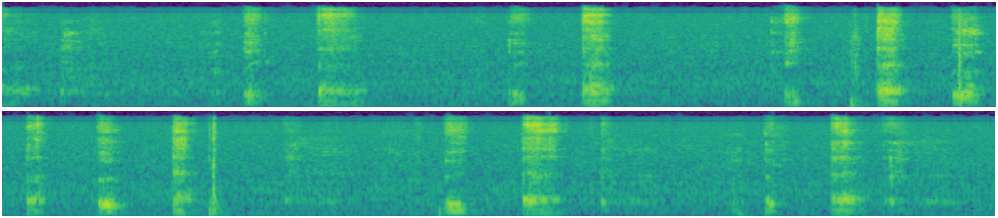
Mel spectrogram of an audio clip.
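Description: A rapid run of many short, throaty belches over about ten seconds, roughly twenty or more, voluntary-sounding burping.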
